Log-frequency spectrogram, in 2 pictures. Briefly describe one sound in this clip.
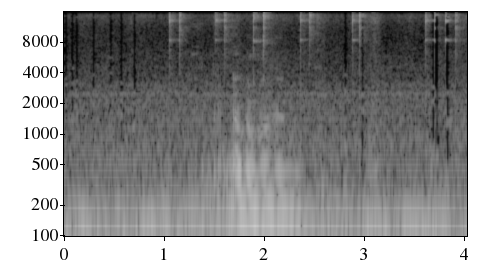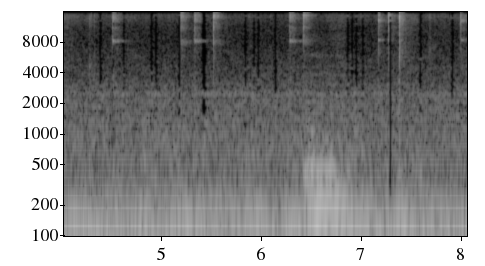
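Soft game menu clicks tick again and again.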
